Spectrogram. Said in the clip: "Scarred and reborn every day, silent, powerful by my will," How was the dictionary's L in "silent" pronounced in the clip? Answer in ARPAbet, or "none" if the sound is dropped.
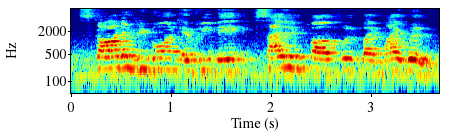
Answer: L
